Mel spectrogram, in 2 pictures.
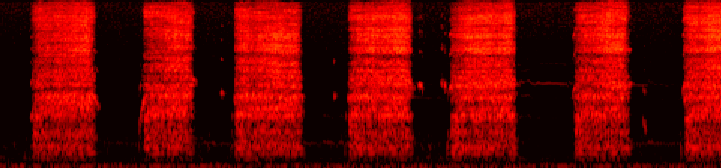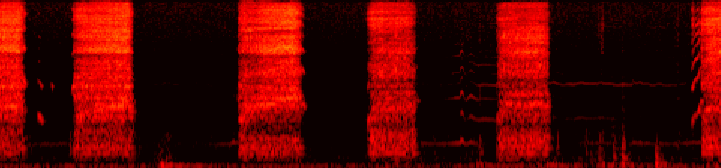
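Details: Wild barn owls as the female leaves the nest to greet her mate: a long series of rapid, raspy hissing screeches, over a dozen bursts, irregularly spaced with brief gaps, and a thud midway.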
